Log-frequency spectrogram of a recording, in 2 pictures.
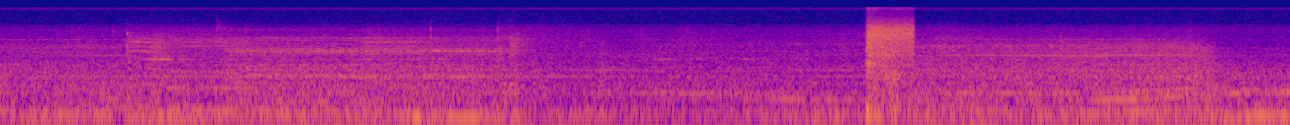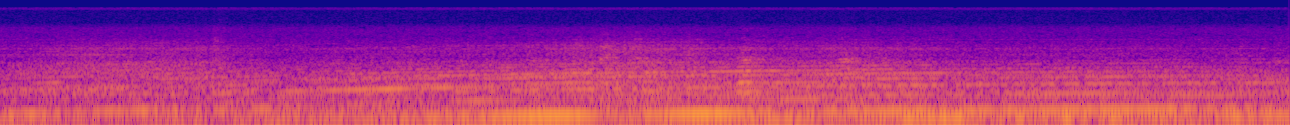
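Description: Inside a moving city bus: road and cabin noise with a brief sharp hiss just after four seconds in, then the bus's motor speeding up with a rising whine from about six seconds in.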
